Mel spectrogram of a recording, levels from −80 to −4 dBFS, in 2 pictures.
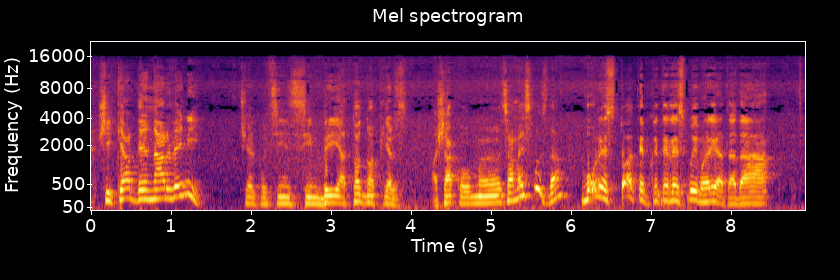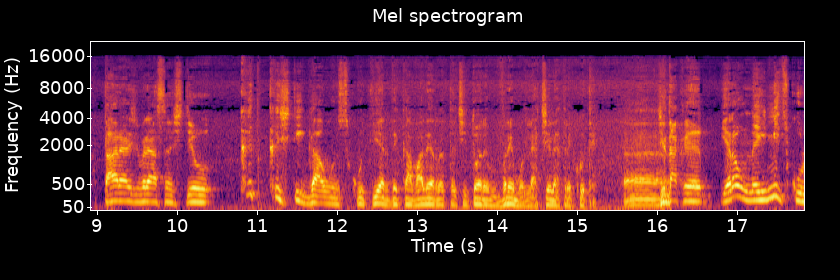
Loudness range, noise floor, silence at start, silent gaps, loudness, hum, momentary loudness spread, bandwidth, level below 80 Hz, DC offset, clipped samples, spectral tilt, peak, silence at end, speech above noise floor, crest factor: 2 LU; -34 dBFS; 0 s; none; -12 LUFS; none; 8 LU; 16.5 kHz; -34 dBFS; under 0.1%; under 0.1%; -4.5 dB/octave; 0 dBFS; 0 s; 22 dB; 12 dB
